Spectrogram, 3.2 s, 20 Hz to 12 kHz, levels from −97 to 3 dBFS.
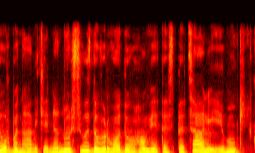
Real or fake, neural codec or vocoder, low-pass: fake; autoencoder, 22.05 kHz, a latent of 192 numbers a frame, VITS, trained on one speaker; 9.9 kHz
